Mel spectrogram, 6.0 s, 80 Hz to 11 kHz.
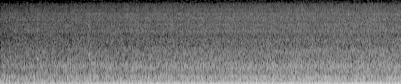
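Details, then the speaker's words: Jeep Cherokee 4.0L, 345,000 miles, cold idle just after replacing a cracked piston with used pistons, no coolant yet. Quiet, steady low idle, faint injector ticking, no piston clatter; slightly unsteady but healthy. "I don't think I've ever heard it idle that quiet. It's It's not very smooth, but it's quiet."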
